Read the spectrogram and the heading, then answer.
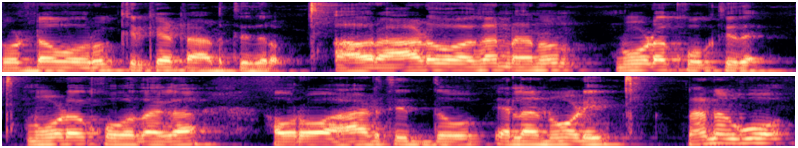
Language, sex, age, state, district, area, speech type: Kannada, male, 18-30, Karnataka, Chamarajanagar, rural, spontaneous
